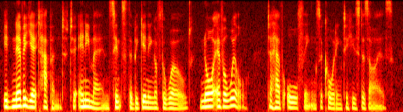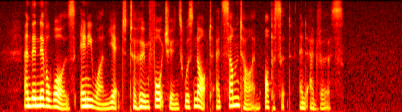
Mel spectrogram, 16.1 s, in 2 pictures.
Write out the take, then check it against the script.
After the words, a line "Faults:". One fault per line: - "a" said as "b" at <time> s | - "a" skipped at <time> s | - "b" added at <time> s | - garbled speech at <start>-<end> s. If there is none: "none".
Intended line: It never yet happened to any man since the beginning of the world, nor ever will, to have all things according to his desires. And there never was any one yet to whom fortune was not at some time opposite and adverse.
It never yet happened to any man since the beginning of the world, nor ever will, to have all things according to his desires. And there never was any one yet to whom fortunes was not at some time opposite and adverse.
Faults:
- "fortune" said as "fortunes" at 11.0 s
